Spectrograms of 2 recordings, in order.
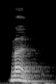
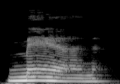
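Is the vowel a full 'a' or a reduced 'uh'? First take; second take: reduced; full. First: The vowel is a quick, reduced 'uh' sound. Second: The vowel is a full, clear 'a' sound. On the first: "Put it in this word and it becomes man" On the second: "take the word M-A-N"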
